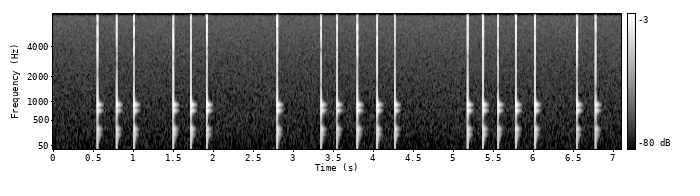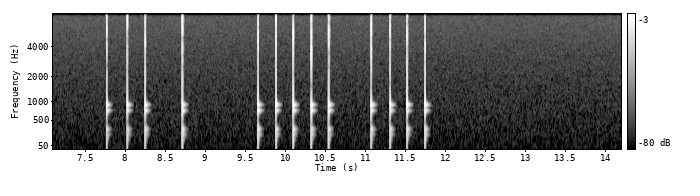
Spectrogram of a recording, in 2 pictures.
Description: Tap code, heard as knocks on wood, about 4 knocks a second. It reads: NEWLY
